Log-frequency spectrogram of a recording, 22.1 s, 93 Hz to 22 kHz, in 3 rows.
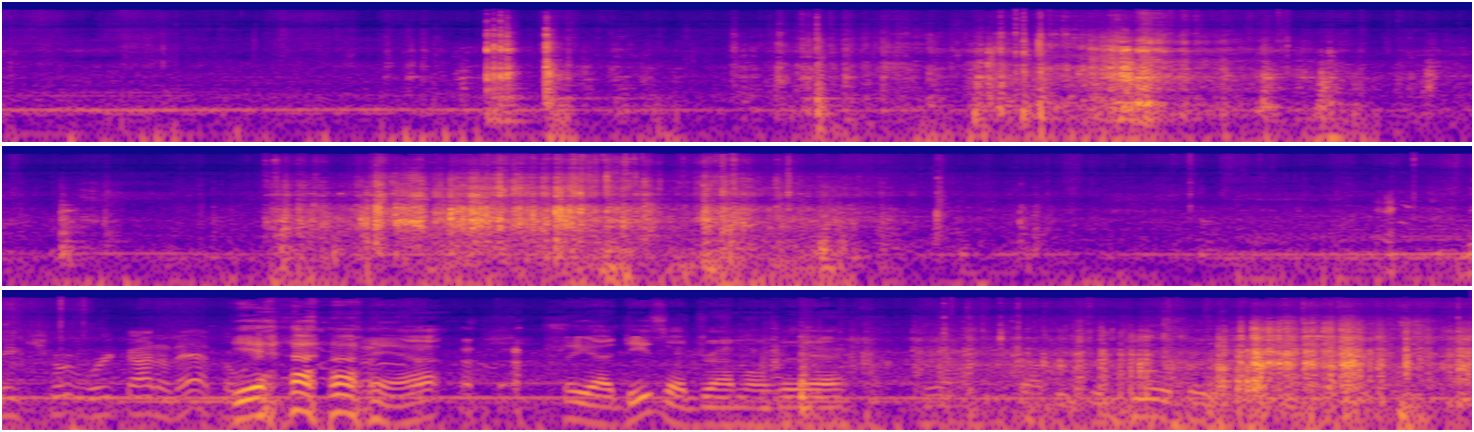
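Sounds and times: steady engine hum: 0.0 - 22.0
wood crunching and cracking: 0.0 - 22.0.

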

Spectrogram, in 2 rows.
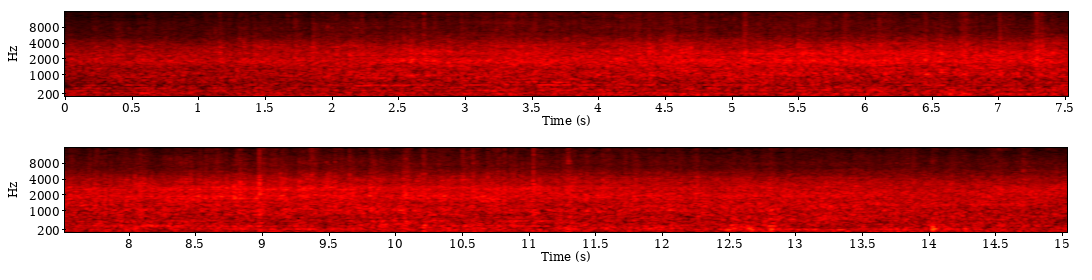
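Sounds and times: model train wagons rolling on rails: 0.0 - 15.0.

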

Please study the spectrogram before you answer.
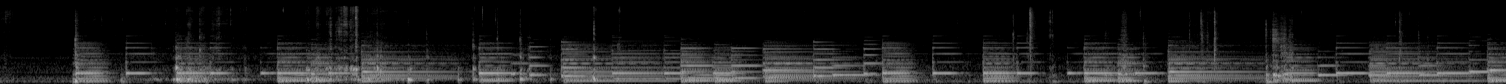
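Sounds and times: piano chords: 0.7 - 15.0.

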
